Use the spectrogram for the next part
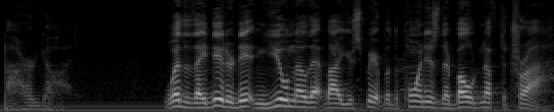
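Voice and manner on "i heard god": hushed awed whisper; whispered reverent claim. Retold or imitated. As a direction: breathe it like a secret. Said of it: "they say".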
